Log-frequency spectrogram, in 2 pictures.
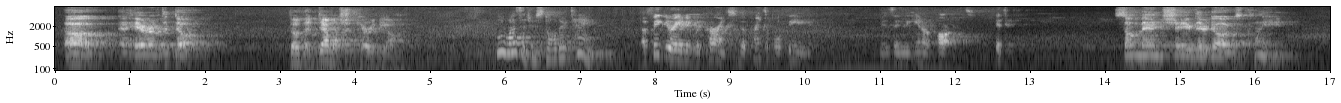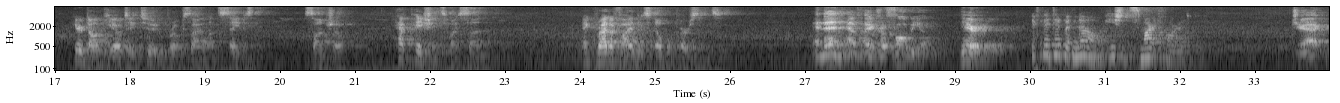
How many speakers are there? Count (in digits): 4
